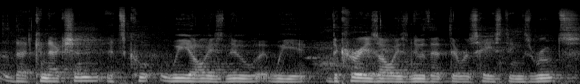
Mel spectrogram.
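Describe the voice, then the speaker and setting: Monotone and flat, a man talks at a fairly high pitch. Light background noise and audible room echo are present. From US Midwest. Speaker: community speaker; speaker. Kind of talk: public speaking. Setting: stage with audience. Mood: warm, grateful, personal. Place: hall. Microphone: podium.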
